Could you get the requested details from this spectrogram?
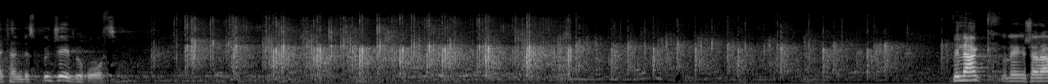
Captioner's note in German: Beifall DIE LINKE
